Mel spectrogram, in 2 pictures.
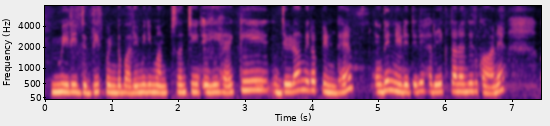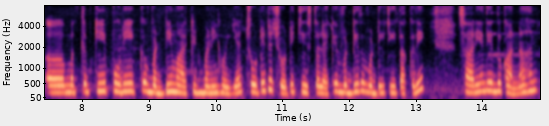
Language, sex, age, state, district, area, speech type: Punjabi, female, 18-30, Punjab, Fatehgarh Sahib, rural, spontaneous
